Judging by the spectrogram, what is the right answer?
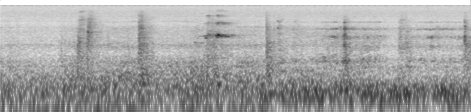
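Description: Hi-rail truck running along jointed railway track: a steady low rumble with a sharp click every second or so as the wheels cross rail joints.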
